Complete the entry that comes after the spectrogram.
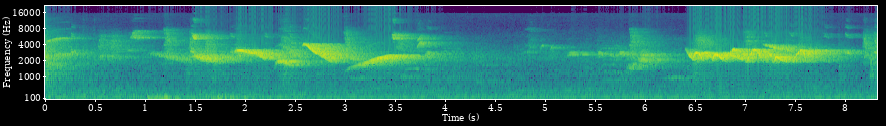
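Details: Rufous-collared sparrow song in the 'trinca' style: loud, ringing whistled notes, several steep downward and upward sweeps, a quiet gap, then a final bright run of slurred whistles; a faint hum persists.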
